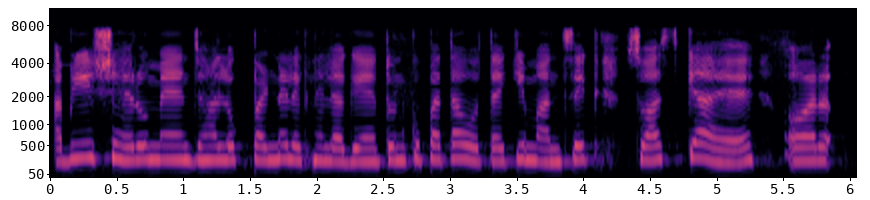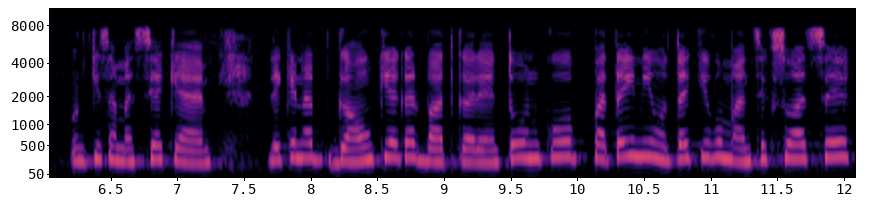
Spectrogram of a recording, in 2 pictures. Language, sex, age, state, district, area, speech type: Hindi, female, 30-45, Madhya Pradesh, Jabalpur, urban, spontaneous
